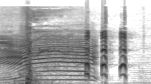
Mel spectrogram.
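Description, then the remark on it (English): A cow lets out one long, drawn-out moo, loud with a rich buzzing tone, followed by two short, clipped lows in quick succession. No one speaks. “So, yes, it's good to know that in Florida, they are studying cows and their burps to make sure that we're all safe from...”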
